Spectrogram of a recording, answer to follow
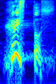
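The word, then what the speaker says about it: Χριστός: no lo crea y se pronuncia así mire con jota se pronuncia a ver dígalo conmigo se pronuncia cristos así que la fe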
